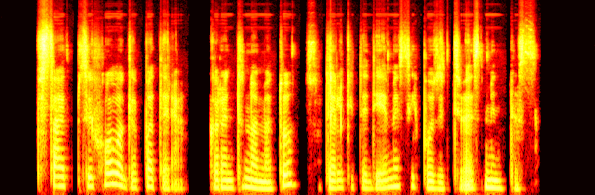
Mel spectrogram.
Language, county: Lithuanian, Šiauliai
